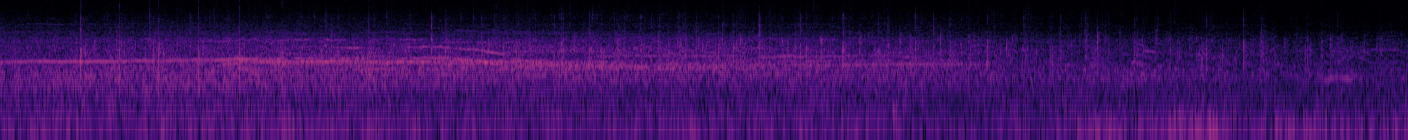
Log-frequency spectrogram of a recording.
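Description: A large crowd cheers and whistles in open air, then slowly dies down.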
